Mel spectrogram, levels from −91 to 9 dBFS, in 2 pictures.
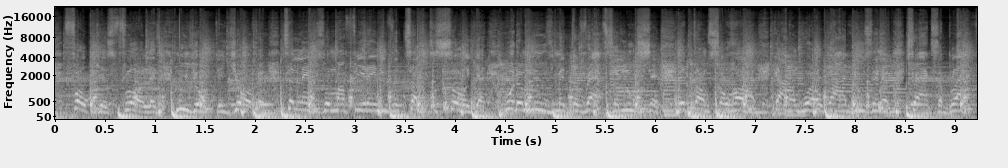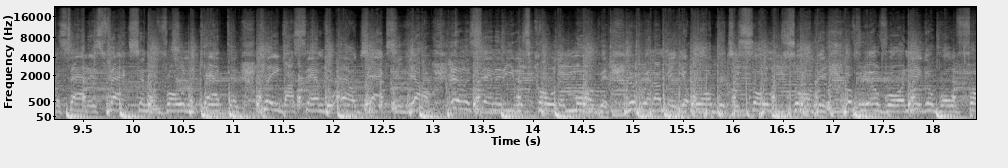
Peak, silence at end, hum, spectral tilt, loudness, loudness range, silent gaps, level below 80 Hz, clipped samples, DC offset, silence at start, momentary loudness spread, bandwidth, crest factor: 0 dBFS; 0 s; none; -5.5 dB/octave; -12 LUFS; 1 LU; none; -18 dBFS; under 0.1%; under 0.1%; 0 s; 3 LU; over 20 kHz; 12 dB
